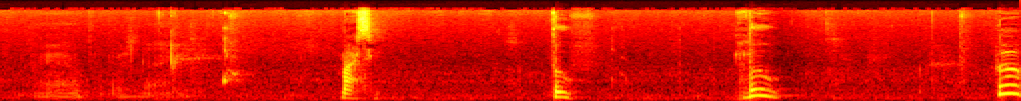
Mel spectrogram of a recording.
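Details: Newborn baby one day after birth, hiccuping repeatedly as the baby reportedly did before birth: about five short, abrupt hiccups at irregular intervals, with faint room noise and quiet adult voices; hiccups.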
